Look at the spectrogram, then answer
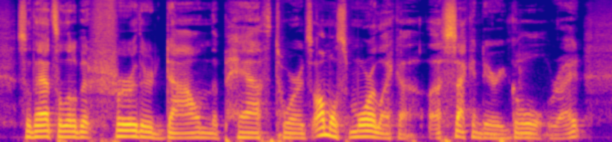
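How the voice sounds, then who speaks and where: With an American accent, a man speaks in a normal speaking voice at a medium pitch and moderate pace. He uses ordinary pitch variation and hardly any pauses. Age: 50s. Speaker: philosophy professor and radio co-host. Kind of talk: casual chat.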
